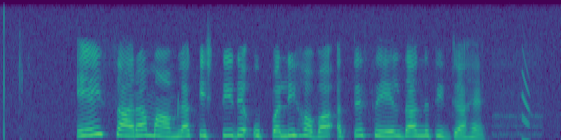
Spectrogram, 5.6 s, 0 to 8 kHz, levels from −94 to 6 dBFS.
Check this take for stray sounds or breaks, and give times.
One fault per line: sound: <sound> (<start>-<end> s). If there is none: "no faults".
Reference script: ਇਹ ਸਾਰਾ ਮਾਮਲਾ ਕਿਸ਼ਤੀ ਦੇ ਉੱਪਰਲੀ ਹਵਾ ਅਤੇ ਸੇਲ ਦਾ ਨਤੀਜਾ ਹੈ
sound: chirp (5.2-5.3 s)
